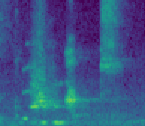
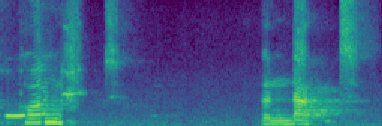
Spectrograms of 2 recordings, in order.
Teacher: Now, the stress is on the first syllable. There are 2 syllables here. Con and duct. These are the 2 syllables.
